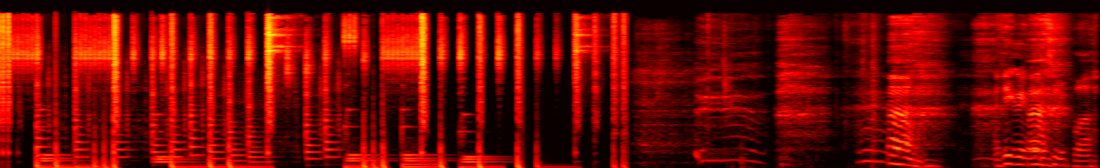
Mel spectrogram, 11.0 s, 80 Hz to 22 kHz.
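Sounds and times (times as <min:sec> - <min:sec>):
sharp beat of music: 0:00.0 - 0:06.3
man sighing and gasping: 0:06.4 - 0:10.9.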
